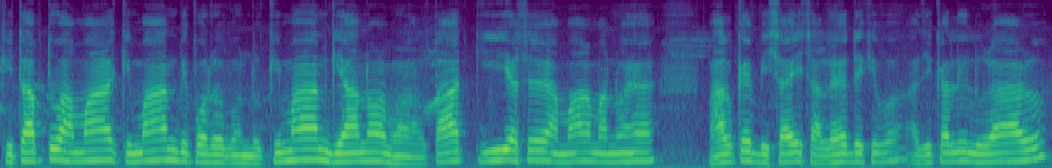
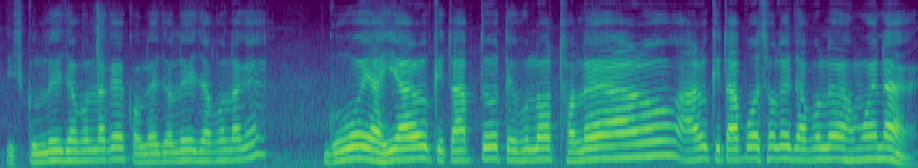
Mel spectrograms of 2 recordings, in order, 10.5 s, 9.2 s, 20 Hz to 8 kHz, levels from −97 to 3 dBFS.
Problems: none marked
